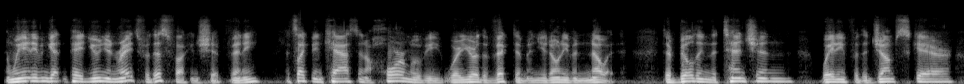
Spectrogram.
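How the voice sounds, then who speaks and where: A man's voice: mid-range voice, a little fast, no echo. A man co-hosting a political talk show, trading a scripted rant in sarcastic, cynical, profane street talk. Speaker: co-host.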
